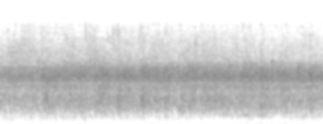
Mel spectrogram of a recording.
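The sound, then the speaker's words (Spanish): A church audience claps steadily for several seconds during a sermon, giving an applause to the King (God), a dense, even wash of many hands with no pauses and no voices rising above it. “Un aplauso al rey.”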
